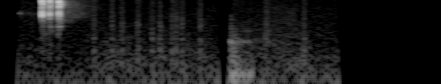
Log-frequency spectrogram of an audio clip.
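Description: Near silence, broken about a quarter second in by one short, sharp scratchy noise with two or three quick peaks, then a faint low blip about a second in.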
